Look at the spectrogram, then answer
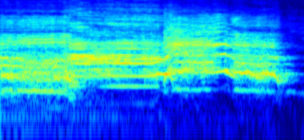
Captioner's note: Abe screams; Ulysses screams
